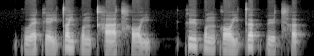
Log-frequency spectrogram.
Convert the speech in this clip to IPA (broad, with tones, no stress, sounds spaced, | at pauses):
kʷ ɛː˨˥ k e˨˥ j t̪ ɐ˥ j p ʊ˧ ŋ kʰ aː˨˥ t͡sʰ ɔː˨˩ j | k yː˥ p ʊ˧ ŋ k ɔː˨ j t̪ œː˥ k̚ p yː˨˥ t͡sʰ ɐ˨˥ k̚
